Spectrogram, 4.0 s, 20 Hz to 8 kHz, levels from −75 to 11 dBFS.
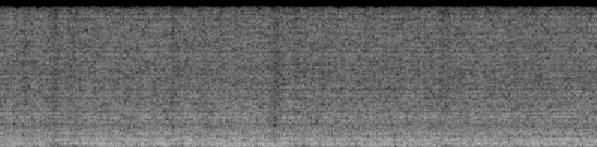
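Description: From 0.0 to 3.99 s there's an echo leak: a copy of the speech trails about 157 ms behind, roughly 5 dB louder than the original. Likely a far-end loudspeaker whose echo canceller let its mic pickup slip back into the call.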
